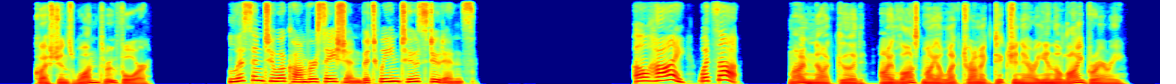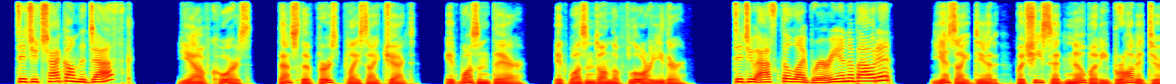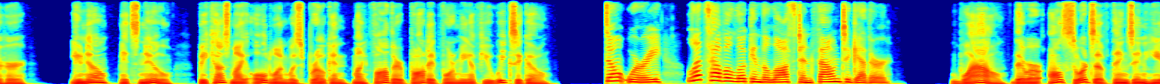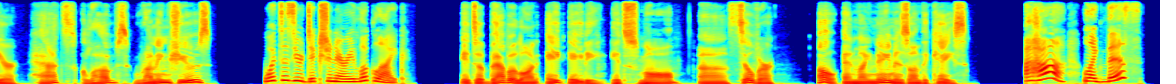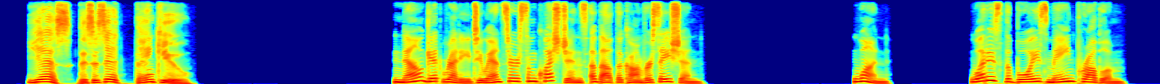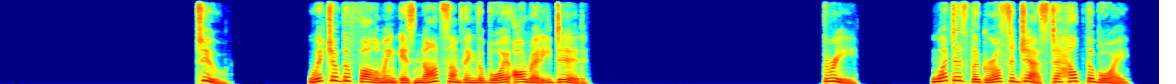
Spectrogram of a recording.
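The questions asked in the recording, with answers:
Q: What is the boy's main problem?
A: He lost his electronic dictionary in the library

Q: What does the girl suggest to help the boy?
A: Looking in the lost and found together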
